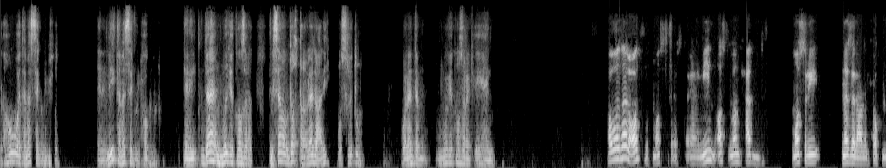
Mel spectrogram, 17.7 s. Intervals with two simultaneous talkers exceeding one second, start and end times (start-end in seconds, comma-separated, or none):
none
